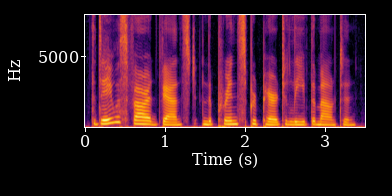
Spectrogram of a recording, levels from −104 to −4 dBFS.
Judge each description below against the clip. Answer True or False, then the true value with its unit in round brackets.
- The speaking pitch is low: False (225 Hz)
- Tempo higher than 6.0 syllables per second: True (6.3 syllables/s)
